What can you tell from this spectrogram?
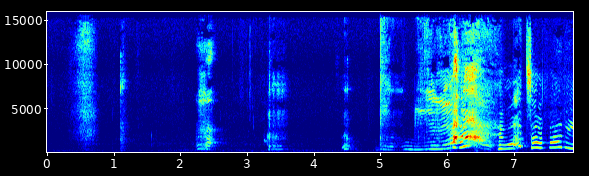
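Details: Several short, sharp hiccups about a second apart, followed by bursts of giggling laughter from a 6-month-old baby; hiccups.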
